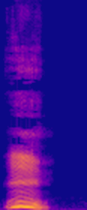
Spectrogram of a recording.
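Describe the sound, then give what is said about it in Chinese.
A man clears his throat once in a short, voiced grunt whose pitch arches up and back down. It is loud, stands alone, lasts about half a second, and sounds performed by a voice rather than naturally. “清了清嗓子”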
